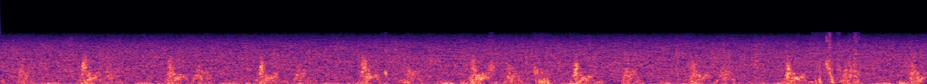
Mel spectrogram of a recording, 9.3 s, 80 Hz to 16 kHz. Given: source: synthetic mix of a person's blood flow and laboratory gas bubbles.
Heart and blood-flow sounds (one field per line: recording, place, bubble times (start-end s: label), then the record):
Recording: Doppler ultrasound of blood flow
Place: precordium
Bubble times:
3.81-3.90 s: bubbles
3.98-4.14 s: bubbles
4.87-4.96 s: bubbles
5.32-5.53 s: bubbles
8.12-8.62 s: bubbles
From the record:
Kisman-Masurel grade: 222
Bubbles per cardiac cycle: several, 3 to 8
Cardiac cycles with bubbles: 10 to 50%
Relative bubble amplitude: moderate (0.250 to 0.450)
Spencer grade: 2 (many but less than half of the cardiac periods contain bubble signals, singularly or in groups)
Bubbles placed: only in the low amplitude regions of the cardiac cycle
